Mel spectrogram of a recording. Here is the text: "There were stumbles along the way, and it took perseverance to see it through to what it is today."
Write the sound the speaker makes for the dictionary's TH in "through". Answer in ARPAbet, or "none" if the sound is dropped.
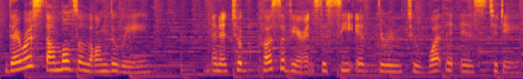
TH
